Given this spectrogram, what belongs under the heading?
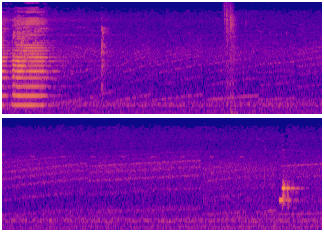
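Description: A video game train hums and rumbles steadily as it starts to move, with a short horn blast at the start and a brief clank near the end.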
